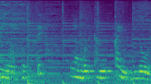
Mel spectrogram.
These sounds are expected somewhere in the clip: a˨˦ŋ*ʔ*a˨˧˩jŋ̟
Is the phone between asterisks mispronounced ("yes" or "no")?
yes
